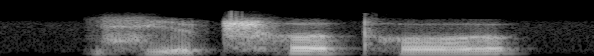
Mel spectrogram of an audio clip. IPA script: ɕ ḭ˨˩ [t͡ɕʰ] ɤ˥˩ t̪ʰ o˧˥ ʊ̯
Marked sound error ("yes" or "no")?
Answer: yes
